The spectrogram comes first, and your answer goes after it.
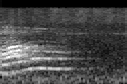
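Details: Snowshoe cat missing its owner gives a single short meow indoors, a bright harmonic cry that fades and slides slightly upward within a second.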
